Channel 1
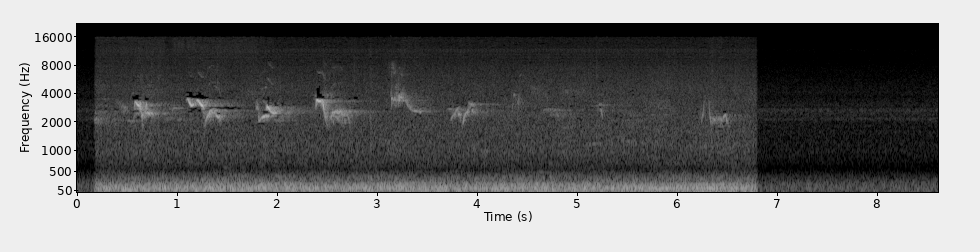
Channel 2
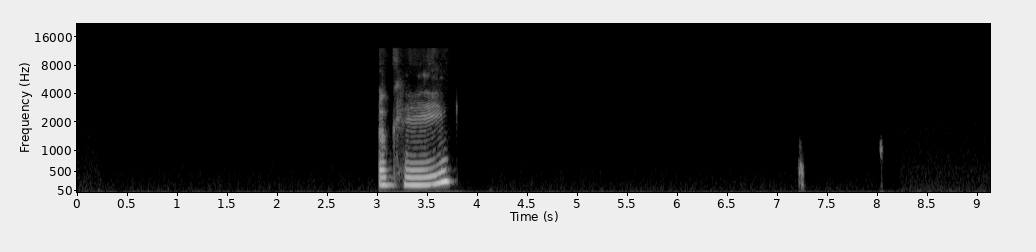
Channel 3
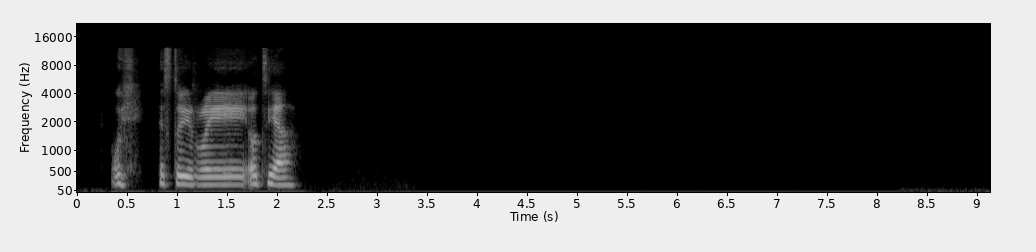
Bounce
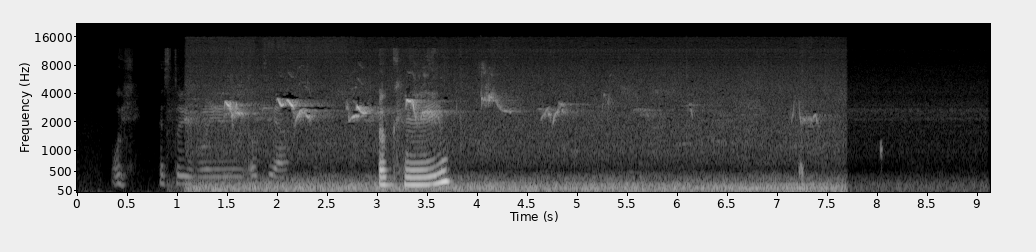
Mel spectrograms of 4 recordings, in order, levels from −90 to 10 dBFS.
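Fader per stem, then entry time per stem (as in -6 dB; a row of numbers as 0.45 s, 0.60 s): 0.0 dB, +2.0 dB, -15.0 dB; 0.90 s, 0.00 s, 0.00 s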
